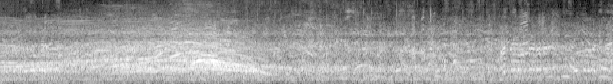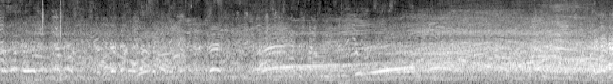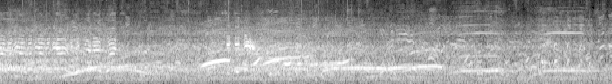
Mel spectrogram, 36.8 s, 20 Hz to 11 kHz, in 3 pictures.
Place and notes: Centre, Ottignies-Louvain-la-Neuve, Belgique - A film called tomorrow
The 750 students of St-Jean Baptist college in Wavre went to see a film called "tomorrow", for a sustainable development. On the main place of this city, they make an "holaa" dedicate to the planet.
